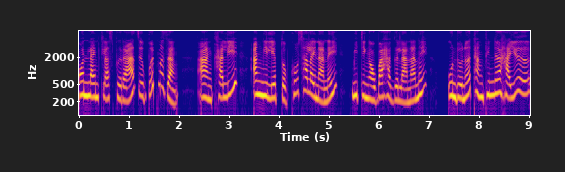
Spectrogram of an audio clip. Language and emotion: Bodo, happy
